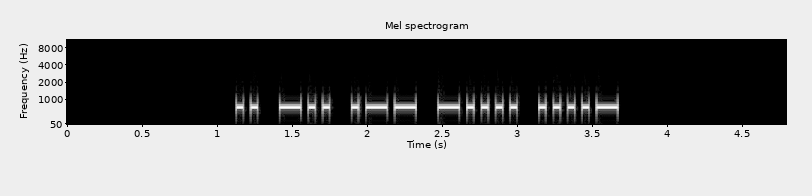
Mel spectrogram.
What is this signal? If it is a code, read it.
Morse code, heard as a keyed tone, about 25 wpm, 700 Hz. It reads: IDW64
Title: Five Challenging Letter-Number Combinations 25wpm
